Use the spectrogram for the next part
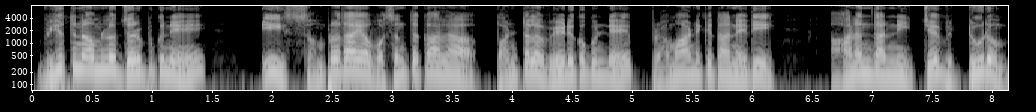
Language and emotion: Telugu, surprised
